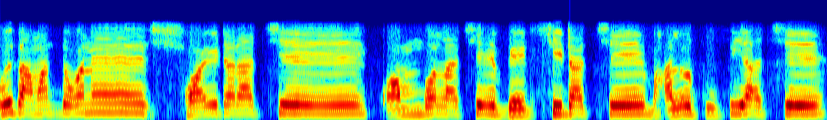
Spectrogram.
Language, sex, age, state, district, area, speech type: Bengali, male, 18-30, West Bengal, Howrah, urban, conversation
